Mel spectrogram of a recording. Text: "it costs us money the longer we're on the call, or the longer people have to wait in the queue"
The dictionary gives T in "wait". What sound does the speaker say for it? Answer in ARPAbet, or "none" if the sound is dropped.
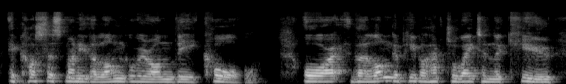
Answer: T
